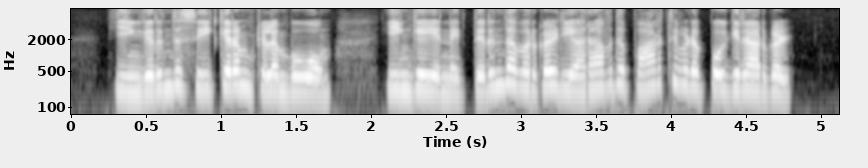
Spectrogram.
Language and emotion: Tamil, fearful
